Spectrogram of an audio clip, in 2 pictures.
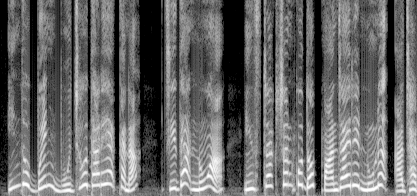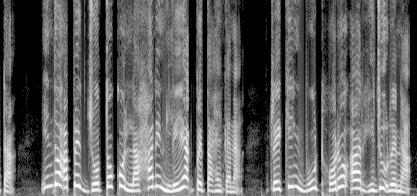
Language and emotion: Santali, angry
